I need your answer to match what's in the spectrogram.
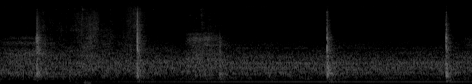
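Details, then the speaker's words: First-floor heating zone with no heat, zone valve head refitted, lever moving down easily: faint steady low hum under scattered clicks as the actuator creeps open; zone valve opening normally. "Did go up there and check it. The lever's coming down easy, and you could hear it."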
